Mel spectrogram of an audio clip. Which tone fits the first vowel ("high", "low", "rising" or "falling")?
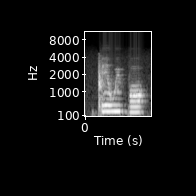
high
